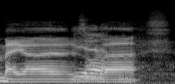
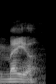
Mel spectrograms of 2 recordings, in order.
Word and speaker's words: mayor: about someone running for mayor um sorry Americans pronounce it mayor right and in England we pronounce it Maya yeah it sounds weird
